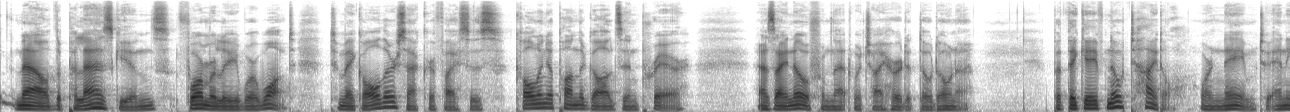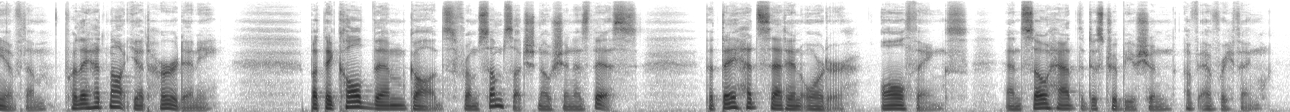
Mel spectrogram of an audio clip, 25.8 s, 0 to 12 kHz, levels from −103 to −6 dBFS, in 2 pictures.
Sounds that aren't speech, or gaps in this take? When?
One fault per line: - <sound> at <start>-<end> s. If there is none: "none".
none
